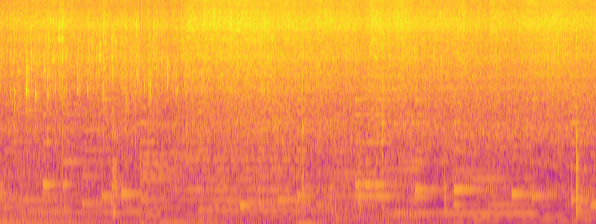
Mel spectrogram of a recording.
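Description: Ground onion paste fries in hot oil with cumin seeds, giving a steady, loud sizzle that continues throughout, with occasional stirring and clinks underneath a low hum.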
